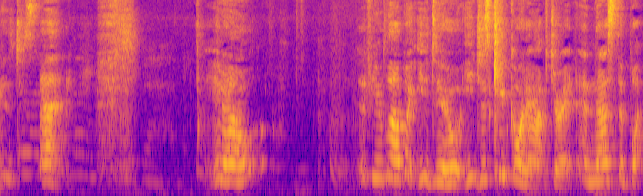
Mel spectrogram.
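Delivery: teary, crying voice, speaking through tears. On a Facebook Live, the speaker apologizes for crying and keeps talking through tears. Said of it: "I didn't mean to start crying".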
